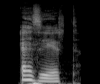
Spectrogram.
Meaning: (pronoun) causal-final singular of ez: for this [reason]; for this [purpose]; this is why; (determiner) causal-final singular of ez; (conjunction) therefore
- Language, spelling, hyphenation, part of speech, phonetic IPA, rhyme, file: Hungarian, ezért, ezért, pronoun / determiner / conjunction, [ˈɛzeːrt], -eːrt, Hu-ezért.ogg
